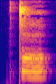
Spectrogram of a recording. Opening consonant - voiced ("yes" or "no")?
no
